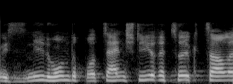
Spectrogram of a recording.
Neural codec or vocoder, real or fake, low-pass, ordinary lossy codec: codec, 44.1 kHz, 2.6 kbps, DAC; fake; 7.2 kHz; MP3, 48 kbps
